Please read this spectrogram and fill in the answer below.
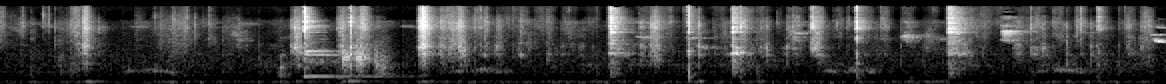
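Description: A metal fork mashing soft fermented cassava (tapai ubi) in a stainless-steel bowl: repeated light clinks and scrapes of metal on metal. A short pitched sound comes from the background about two seconds in.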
